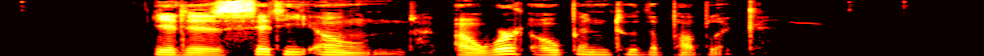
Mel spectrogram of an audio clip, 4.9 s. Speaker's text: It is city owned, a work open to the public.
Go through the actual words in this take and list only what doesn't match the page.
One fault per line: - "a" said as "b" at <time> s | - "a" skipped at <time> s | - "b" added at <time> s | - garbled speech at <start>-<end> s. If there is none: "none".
none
